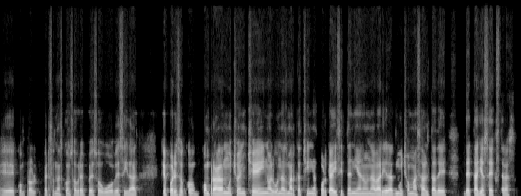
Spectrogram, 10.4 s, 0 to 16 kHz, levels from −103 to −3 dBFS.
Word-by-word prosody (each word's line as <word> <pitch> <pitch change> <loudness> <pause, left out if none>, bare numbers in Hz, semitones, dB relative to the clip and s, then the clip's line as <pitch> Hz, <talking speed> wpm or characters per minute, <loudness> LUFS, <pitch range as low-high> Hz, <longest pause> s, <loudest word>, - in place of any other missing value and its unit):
eh, 120 -1 -2
con 115 -2 -8
proble 115 +2 -5
personas 125 +1 -7
con 135 -4 -6
sobrepeso 120 0 -4
u 125 0 -3
obesidad, 115 -1 -2 0.5
que - - +5
por 135 - +3
eso 140 +3 -2
com 140 -4 -3
compraban 135 +1 +5
mucho 145 +1 -1
en 140 -1 0
Shein 140 0 +3
o 130 - +1
algunas 130 +1 -1
marcas 135 0 -1
chinas 135 -1 -4
porque 135 -4 +1
ahí 130 0 +5
sí 135 - -7
tenían 130 0 -1
una 130 0 -1
variedad 125 -1 +3
mucho 130 -1 -4
más 125 +1 -3
alta 130 +1 +1
de 120 - +3 0.4
de 130 - 0
detalles 130 0 +2
extras. 115 -3 -2
130 Hz, 190 wpm, -26 LUFS, 125-135 Hz, 0.5 s, que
